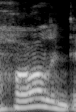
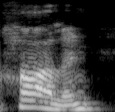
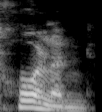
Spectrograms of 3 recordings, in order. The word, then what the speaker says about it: Haaland: But on the other hand, you know, if you put a Haaland in there, I've been told by Norwegian friends it's not Haaland, it's Haaland. I'm going to pronounce it properly, Haaland.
